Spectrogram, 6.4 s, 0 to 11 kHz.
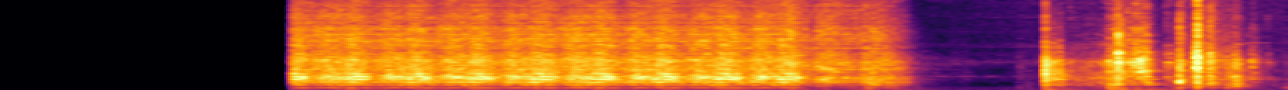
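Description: Mitsubishi Evo 4G63 engine cranking over on the starter without firing, its injectors switched off so the ignition timing can be set with a timing light. The cranking starts suddenly about a second and a half in, runs for about three seconds and winds down, followed by a few clicks and knocks.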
